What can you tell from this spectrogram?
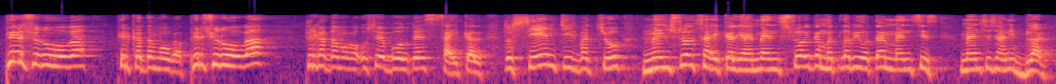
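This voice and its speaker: A man with a very high voice gives an online biology lesson in a chatty, informal way. He keeps firing questions at his students and answers them himself. The recording sounds dull and lo-fi. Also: fairly quick. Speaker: biology teacher. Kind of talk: online lecture.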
